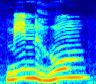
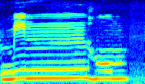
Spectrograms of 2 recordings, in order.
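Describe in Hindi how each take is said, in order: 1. n को बिना नासिका दबाए सादे ढंग से बोला जाता है। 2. n को नासिका की गुनगुनाहट के साथ रोका जाता है। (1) "मिन हुम ऐसे पढ़ेंगे हम इसको" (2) "नॉट मिन हुम, ऐसे नहीं"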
